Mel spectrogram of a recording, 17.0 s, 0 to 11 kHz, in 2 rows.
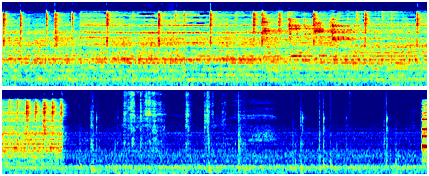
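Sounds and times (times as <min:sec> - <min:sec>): mobile phone handling clicks and scratching: 0:10.3 - 0:13.5.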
